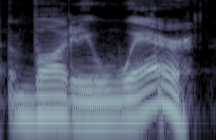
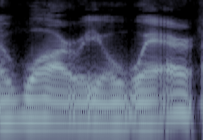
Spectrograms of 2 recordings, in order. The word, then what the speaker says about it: WarioWare: en serie spill som heter Vario Ware eller WarioWare, eller hvordan du vil uttale det.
